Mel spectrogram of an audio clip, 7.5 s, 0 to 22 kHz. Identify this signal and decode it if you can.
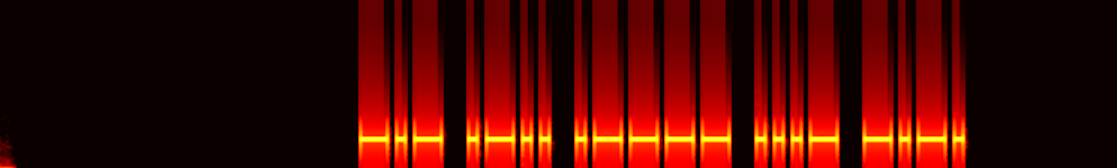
Morse code, heard as a keyed tone, about 20 wpm, 700 Hz. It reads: KL1VC
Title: USA Call Signs - 5 Characters - Repeated 2x - 20wpm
